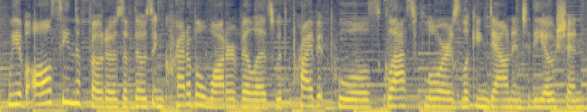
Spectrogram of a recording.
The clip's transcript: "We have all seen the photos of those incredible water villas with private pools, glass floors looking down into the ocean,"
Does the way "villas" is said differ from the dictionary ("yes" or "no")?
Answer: no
